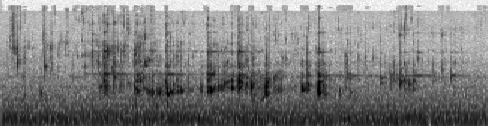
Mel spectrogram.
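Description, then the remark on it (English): Soft pouring of booze and soda water into a glass over ice, with a run of small drips and light clinks across a couple of seconds, quiet, with no one speaking. “I think this is a conversation we need to have over ice. And soda water. And booze.”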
